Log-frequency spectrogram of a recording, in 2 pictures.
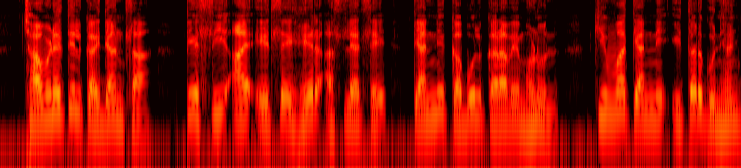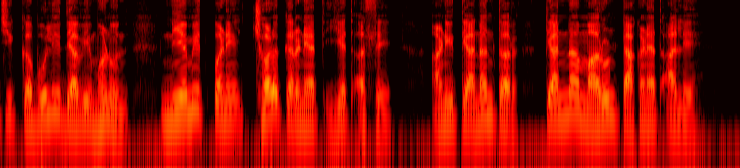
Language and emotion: Marathi, neutral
